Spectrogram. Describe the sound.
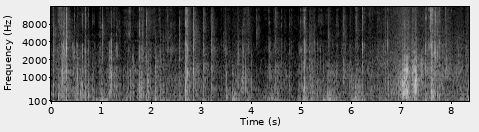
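Gift-wrapping paper crinkles and rustles as a present is unpacked, a continuous run of crackly, irregular crumpling sounds with several louder bursts, moderately loud throughout.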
